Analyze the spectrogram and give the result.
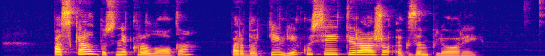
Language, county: Lithuanian, Vilnius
